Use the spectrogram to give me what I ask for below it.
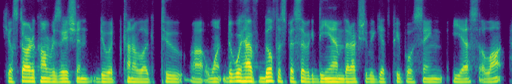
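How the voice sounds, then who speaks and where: Here a business coach talks a group through a casual workshop with screen share, his speech loose, full of fillers and peppered with "right?" checks. He has a lowish, darkish voice with little pitch movement and a fairly quick pace, recorded without echo.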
